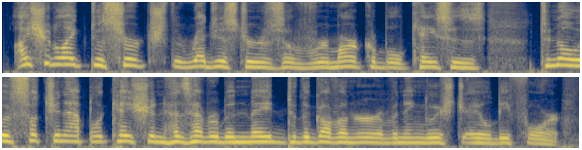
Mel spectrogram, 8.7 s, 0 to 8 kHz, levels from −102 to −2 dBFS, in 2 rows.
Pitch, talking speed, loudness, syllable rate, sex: 175 Hz, 195 wpm, -18 LUFS, 5.4 syllables/s, male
